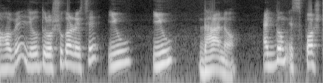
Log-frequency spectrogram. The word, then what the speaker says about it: যুধি: এবং এরপর আছে ইউধি, এখানে অন্তস্থ জয়ের উচ্চারণটা হচ্ছে ই অ, তবে কার চিহ্ন হওয়ার কারণে ই উ হয়েছে, ইউধি।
